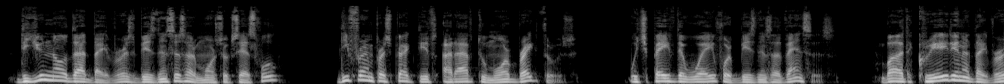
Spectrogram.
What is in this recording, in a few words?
english with latino accent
